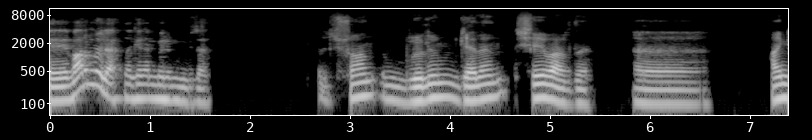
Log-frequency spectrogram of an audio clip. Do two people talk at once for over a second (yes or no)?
no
